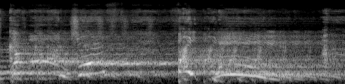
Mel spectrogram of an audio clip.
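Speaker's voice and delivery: very high, every word stretched out, taunting wrestler voice. Retelling a character challenging Jeff to a fight: WWE Macho Man voice. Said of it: "W W E Macho Man".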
